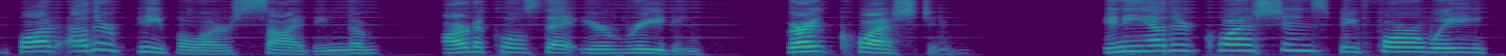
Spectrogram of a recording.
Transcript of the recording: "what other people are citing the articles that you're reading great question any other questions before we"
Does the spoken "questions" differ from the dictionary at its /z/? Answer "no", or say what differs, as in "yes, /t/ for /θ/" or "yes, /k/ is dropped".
no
